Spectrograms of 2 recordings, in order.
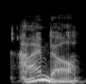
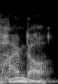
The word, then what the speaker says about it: Heimdall: And what's the first syllable of Heimdall? Ham.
